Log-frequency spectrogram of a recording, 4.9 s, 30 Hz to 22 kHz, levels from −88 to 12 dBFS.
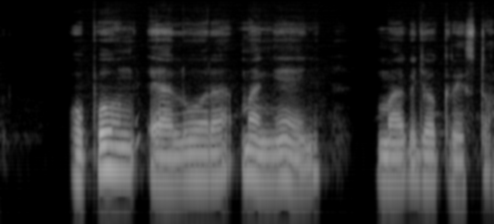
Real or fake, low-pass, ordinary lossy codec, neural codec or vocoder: real; none; none; none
